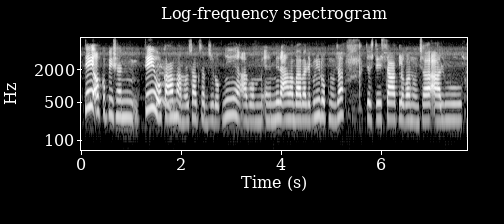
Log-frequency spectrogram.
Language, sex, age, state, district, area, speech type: Nepali, female, 18-30, West Bengal, Kalimpong, rural, spontaneous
